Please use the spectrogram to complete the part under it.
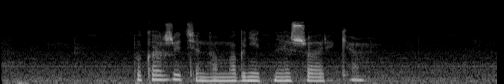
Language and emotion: Russian, sad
